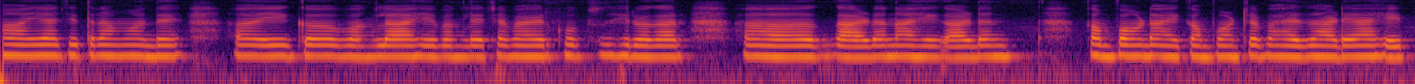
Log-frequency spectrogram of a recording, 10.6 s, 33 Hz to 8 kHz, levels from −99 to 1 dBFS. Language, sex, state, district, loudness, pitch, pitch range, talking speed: Marathi, female, Maharashtra, Pune, -33 LUFS, 205 Hz, 200-210 Hz, 135 wpm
